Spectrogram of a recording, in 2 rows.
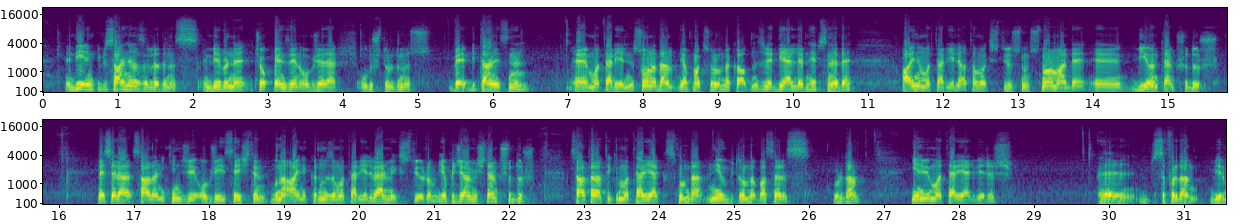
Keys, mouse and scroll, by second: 0.2-8.6 middle drag, 11.8-17.6 middle drag, 17.6 right click, 26.6-28.6 drag.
